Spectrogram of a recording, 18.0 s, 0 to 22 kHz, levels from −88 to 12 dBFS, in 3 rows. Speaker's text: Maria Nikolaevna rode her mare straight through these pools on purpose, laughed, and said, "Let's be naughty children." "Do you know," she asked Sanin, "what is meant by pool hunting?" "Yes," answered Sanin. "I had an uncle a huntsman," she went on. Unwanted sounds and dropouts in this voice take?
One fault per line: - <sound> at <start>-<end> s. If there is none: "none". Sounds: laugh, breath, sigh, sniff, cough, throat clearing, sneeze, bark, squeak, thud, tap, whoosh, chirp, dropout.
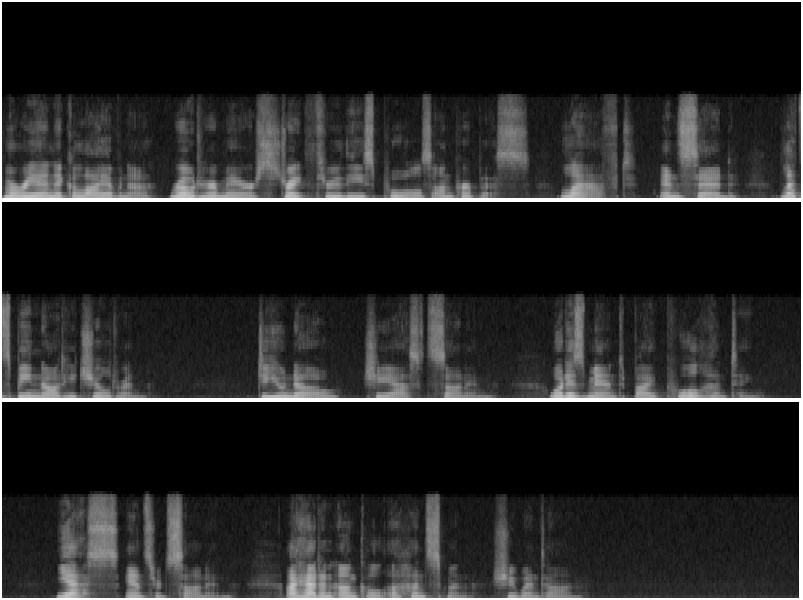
none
